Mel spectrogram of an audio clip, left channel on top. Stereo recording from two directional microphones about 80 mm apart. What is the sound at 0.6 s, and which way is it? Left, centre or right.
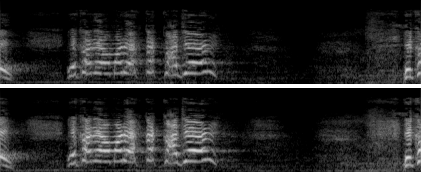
A woman's voice, left.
